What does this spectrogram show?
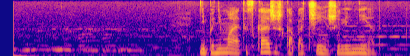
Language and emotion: Russian, neutral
